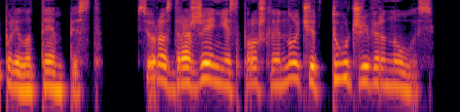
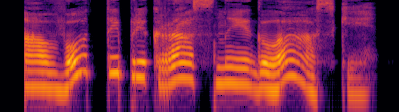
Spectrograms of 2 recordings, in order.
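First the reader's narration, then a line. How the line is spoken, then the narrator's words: Purring. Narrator (Russian): промурлыкал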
